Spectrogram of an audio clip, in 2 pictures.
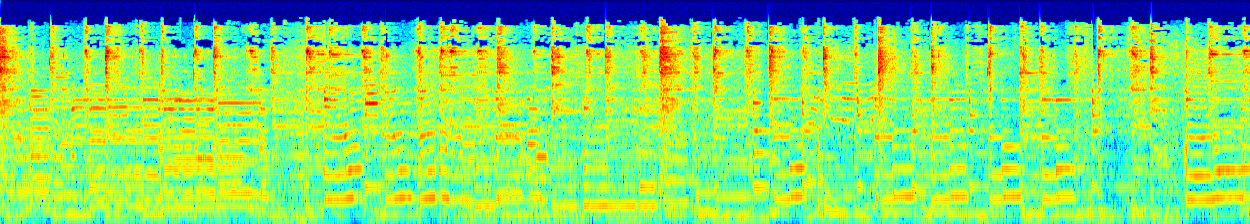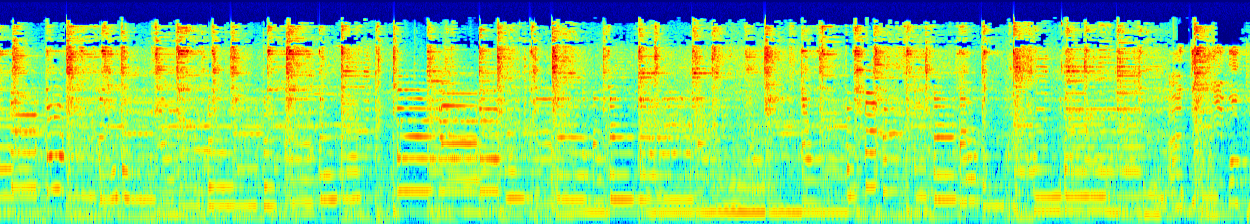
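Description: Instrumental break of a live song: an electric guitar plays a lead line with bent notes over a strummed acoustic guitar.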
